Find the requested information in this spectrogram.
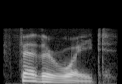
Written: featherweight

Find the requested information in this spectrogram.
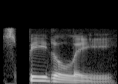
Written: speedily

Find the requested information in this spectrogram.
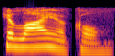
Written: heliacal

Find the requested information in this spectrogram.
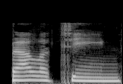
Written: ballottine

